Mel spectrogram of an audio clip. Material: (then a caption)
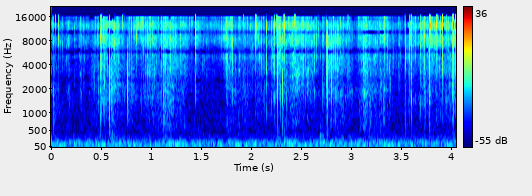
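Slime, foam beads. Pale-yellow crunchy foam-bead slime, a soft, solid mass, is stretched between two hands, then squeezed and kneaded with knuckles and fingers on a table. Steady, quiet crunching and crinkling sit over a low rumble, with sharp bright crackles and pops breaking through as the beads are crushed.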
